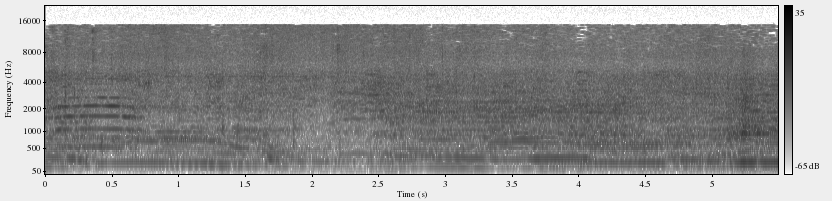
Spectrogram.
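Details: Herd of cows, some thin and some in good condition, with weaning calves at Inverland and La Florida; several low, sustained moos drone together and overlap in a thick, steady lowing.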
